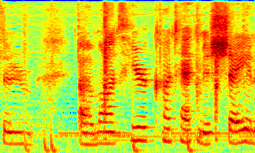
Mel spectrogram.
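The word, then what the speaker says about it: Shya: So if anyone would like to volunteer, contact Miss Shay, and it's spelled S-H-Y-A. Please don't call her Shia.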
